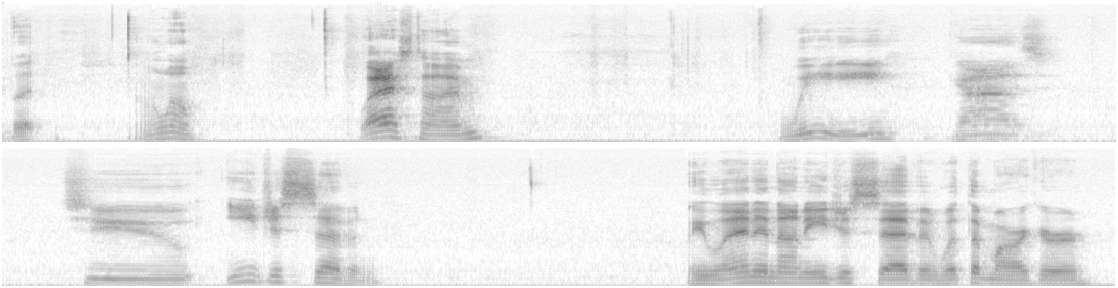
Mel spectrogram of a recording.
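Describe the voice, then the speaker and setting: Bright-voiced man, crude gameplay commentary. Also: medium pitch, clear, resonant tone. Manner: crude, swearing, sarcastic recaps. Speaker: gameplay streamer. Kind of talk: casual let's play commentary.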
